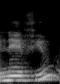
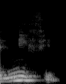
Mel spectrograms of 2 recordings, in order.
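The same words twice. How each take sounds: First: "nephew" said NEF-yu, with an E; E sound in "nephew", NEF-yu; first nephew variant. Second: "nephew" said NIF-yu, with an I; I sound in "nephew", NIF-yu; second nephew variant. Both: Shown as a demonstration. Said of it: "Se puede nephew o se puede nephew".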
